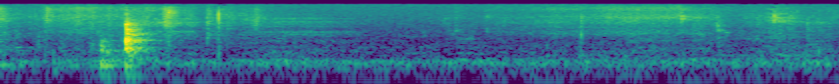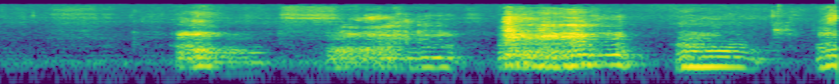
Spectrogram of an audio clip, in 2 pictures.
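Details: Lhasa Apso puppies, nine weeks old, at play: a near-silent start with one sharp knock, then a cluster of gruff growls and snarly yaps builds up during the last three seconds.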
